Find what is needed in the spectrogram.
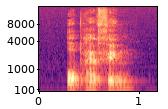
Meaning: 1. lifting (usually of the human body) 2. lifting, abolition; abolishment 3. closure (of an account) 4. dissolution (of a political party, association sim.)
- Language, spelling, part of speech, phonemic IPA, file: Dutch, opheffing, noun, /ˈɔphɛfɪŋ/, Nl-opheffing.ogg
